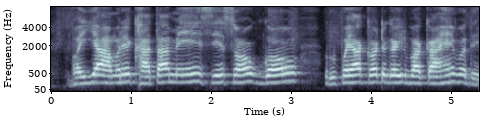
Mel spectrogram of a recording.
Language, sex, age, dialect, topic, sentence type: Bhojpuri, male, 18-24, Western, banking, question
